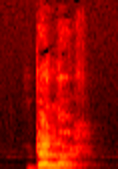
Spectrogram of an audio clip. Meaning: caller, someone who calls in
- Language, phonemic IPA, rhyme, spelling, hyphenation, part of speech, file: Dutch, /ˈbɛ.lər/, -ɛlər, beller, bel‧ler, noun, Nl-beller.ogg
